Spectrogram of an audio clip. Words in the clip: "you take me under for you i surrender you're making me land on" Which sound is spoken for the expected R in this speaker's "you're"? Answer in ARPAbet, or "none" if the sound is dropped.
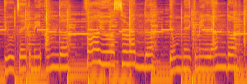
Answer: L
